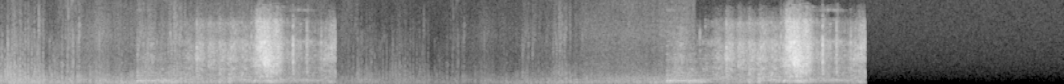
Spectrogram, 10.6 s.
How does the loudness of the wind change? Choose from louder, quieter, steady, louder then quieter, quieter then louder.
quieter then louder.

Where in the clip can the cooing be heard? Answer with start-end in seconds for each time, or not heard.
1.4-3.4, 6.7-8.7.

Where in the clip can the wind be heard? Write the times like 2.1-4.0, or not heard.
0.0-7.0.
